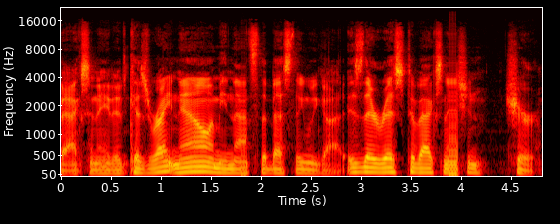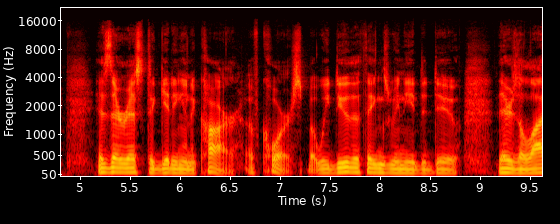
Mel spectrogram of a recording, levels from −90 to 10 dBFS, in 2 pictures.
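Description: A brief machine-gun buzz at 1.80–1.85 s, after "right now i mean" and before "the best thing we", and again at 3.88–3.96 s, after "is there risk to", is Bluetooth stutter: lost packets made the receiver replay its last short slice, dropping about 44 ms and 73 ms of speech.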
